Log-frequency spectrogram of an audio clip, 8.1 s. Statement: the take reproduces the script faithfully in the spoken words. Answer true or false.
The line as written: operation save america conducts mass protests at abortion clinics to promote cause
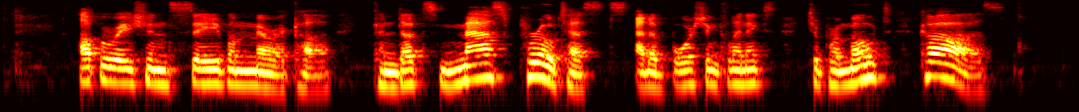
true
